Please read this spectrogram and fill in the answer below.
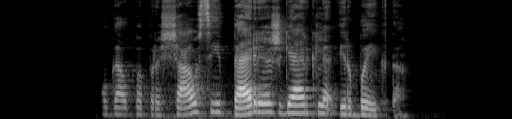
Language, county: Lithuanian, Kaunas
